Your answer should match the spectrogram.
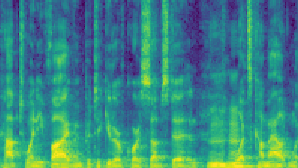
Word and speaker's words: SBSTA: And the acronym for that, SBSTA, is pronounced SUBSTA, part of the Secretariat of the UNFCCC.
